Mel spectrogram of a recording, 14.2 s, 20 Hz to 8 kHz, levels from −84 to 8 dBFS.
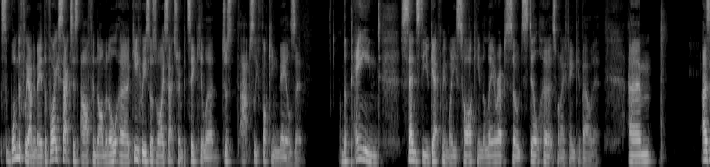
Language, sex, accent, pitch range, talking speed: English, male, British, 120-160 Hz, 175 wpm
